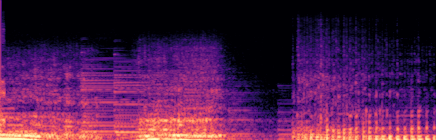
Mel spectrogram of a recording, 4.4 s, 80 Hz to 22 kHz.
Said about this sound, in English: Is Dougal hypnotizing that lion? 3, 2, and purr.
